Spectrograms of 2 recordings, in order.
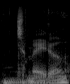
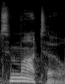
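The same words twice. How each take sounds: First: It is said with an American accent. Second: It is said with a British accent.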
